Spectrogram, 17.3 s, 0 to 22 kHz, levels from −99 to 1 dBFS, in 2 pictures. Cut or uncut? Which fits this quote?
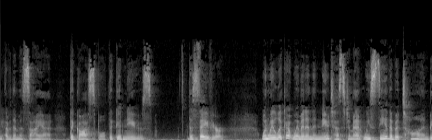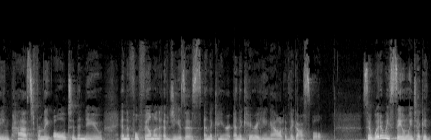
uncut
